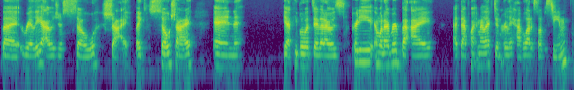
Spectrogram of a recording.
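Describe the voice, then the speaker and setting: Lower-voiced young woman, bright and candid. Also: steady tone, moderate pace. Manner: candid, easygoing, filler-heavy. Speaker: podcast co-host. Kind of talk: casual chat.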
